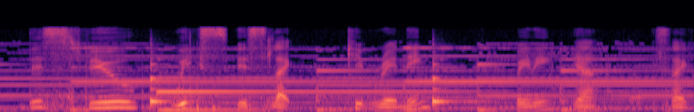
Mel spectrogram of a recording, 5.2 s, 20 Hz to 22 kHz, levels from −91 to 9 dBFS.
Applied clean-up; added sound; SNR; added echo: none; Chime / Clock + Bowed string instrument; 1 dB; none.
